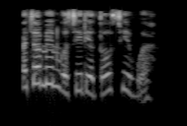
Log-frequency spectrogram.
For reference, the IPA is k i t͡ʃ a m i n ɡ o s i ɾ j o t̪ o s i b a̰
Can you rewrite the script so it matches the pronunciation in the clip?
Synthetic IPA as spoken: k a t͡ʃ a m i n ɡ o s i ɾ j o t̪ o s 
